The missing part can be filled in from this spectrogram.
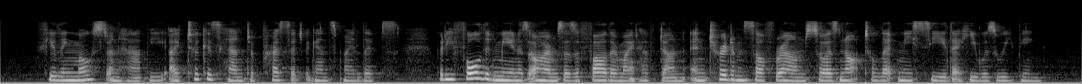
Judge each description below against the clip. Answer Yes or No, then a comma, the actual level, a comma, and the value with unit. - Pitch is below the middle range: No, medium, 180 Hz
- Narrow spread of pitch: Yes, narrow, 1.9 semitones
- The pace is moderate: No, fast, 225 wpm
